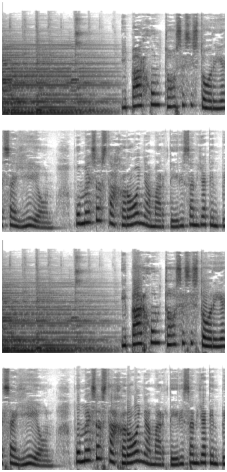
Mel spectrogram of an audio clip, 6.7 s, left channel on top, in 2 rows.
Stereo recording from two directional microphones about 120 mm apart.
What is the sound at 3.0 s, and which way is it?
Speech, 25° right (ahead or behind).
